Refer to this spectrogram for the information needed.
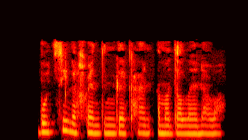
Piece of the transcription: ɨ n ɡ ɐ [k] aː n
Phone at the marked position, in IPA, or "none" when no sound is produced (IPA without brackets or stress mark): kʰ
